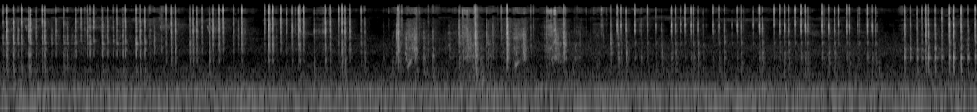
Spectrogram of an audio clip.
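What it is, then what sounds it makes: Hollow plastic toy tractor. Long nails tap and scratch the hood and orange part of a green hollow plastic toy tractor with rubber-look wheels, giving a steady run of quick, bright clicks and short scrapes. The taps are dry with almost no ring, over a low rumble that continues underneath.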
